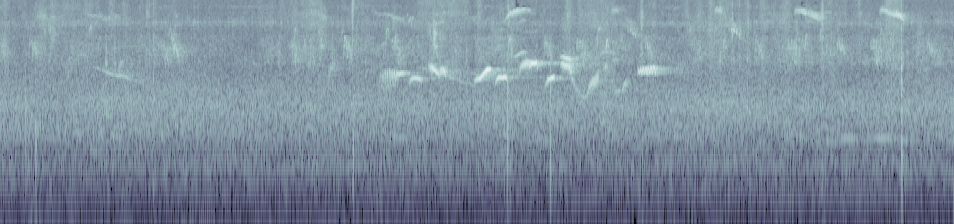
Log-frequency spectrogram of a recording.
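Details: Common blackbird singing, filmed at a distance on a zoom camera: a short burst of warbled, whistled phrases mid-clip over steady background hiss.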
